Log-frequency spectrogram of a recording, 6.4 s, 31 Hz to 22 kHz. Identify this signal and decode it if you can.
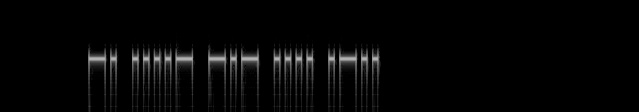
Morse code, heard as a keyed tone, about 22 wpm, 700 Hz. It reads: N4KHL
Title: USA Call Signs - 5 Characters - Repeated 2x - 22wpm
